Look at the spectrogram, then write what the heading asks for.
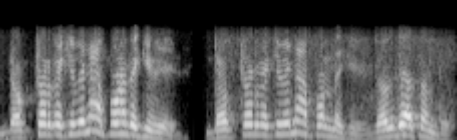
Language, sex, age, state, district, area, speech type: Odia, male, 30-45, Odisha, Sambalpur, rural, conversation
